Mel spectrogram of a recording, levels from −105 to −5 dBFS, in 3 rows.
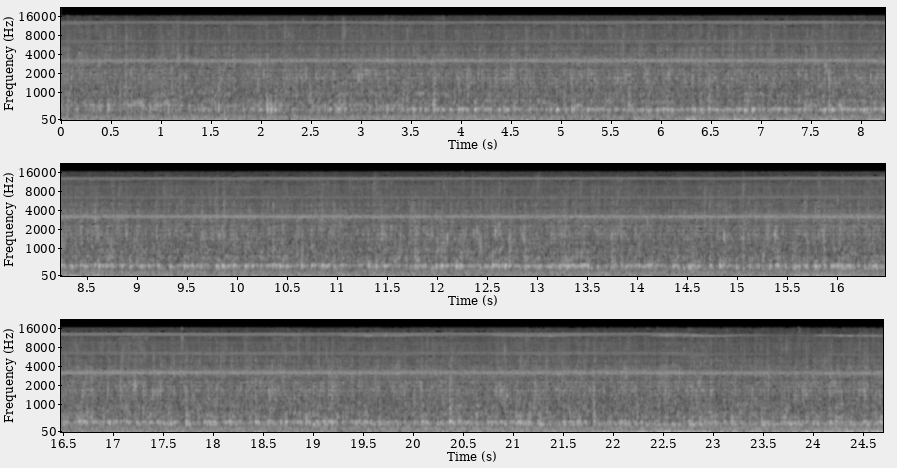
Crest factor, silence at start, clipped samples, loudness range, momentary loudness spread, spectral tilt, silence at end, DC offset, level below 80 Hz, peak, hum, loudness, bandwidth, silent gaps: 16 dB; 0 s; under 0.1%; 1 LU; 2 LU; -2.5 dB/octave; 0 s; under 0.1%; -52 dBFS; -22 dBFS; none; -37 LUFS; 16.5 kHz; none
